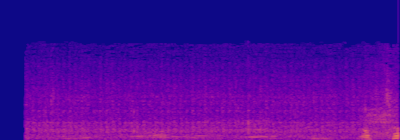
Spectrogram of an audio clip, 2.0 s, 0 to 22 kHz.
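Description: Land Rover Discovery 2 Td5's five-cylinder turbodiesel idling steadily, with faint voices in the background; a man starts speaking near the end.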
